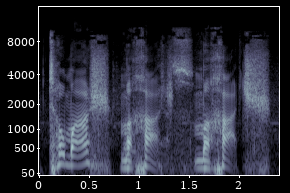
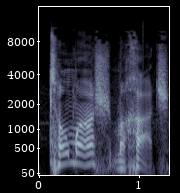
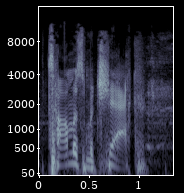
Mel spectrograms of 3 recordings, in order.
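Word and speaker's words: Tomáš Macháč: Tomas Machach. Tomas Machach, which in our phonetic pronunciation would be Thomas Machak. But it's pronounced Tomas Machach.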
